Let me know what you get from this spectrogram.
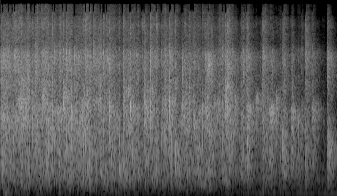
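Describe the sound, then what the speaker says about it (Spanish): A church congregation at a Sunday service gives loud, dense applause that holds steady for several seconds, then breaks off abruptly near the end. "Denle un fuerte aplauso al Señor"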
